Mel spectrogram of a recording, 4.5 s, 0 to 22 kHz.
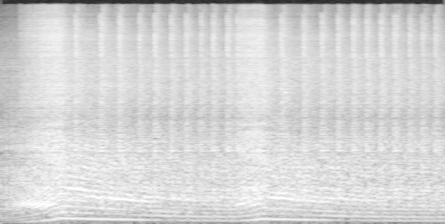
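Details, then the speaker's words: Aprilia SX50 two-stroke bought for a rebuild, starting on the button with no effort: crisp buzzy engine climbs cleanly on each blip and drops back smoothly, healthy; the dash shows coolant and low-oil warning lights and a jumpy speedo. "went to start it up, and it starts on the actual button. Literally no effort whatsoever, and sounds like the classic two-stroke."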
